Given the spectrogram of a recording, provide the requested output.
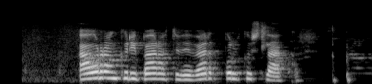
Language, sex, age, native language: Icelandic, female, 30-39, Icelandic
